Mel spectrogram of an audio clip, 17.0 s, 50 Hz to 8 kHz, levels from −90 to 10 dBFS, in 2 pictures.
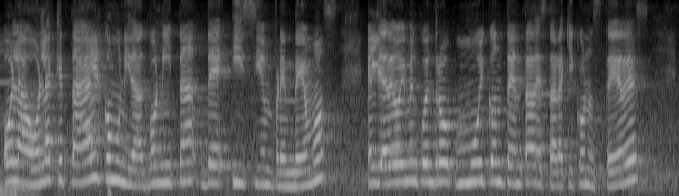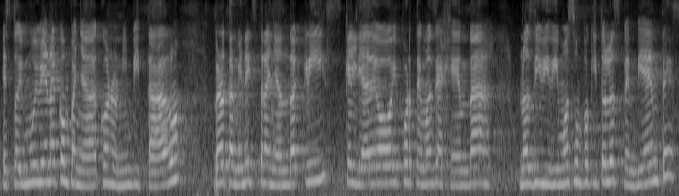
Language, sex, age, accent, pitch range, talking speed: Spanish, female, 20-39, Mexican, 240-290 Hz, 175 wpm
